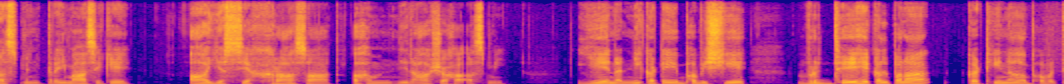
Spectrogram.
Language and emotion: Sanskrit, sad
